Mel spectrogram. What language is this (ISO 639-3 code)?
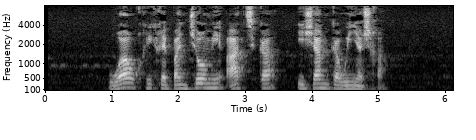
qwa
